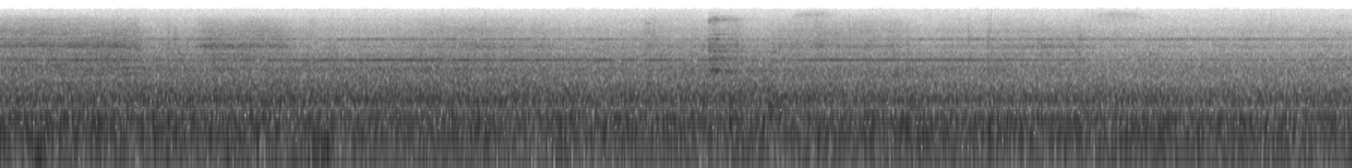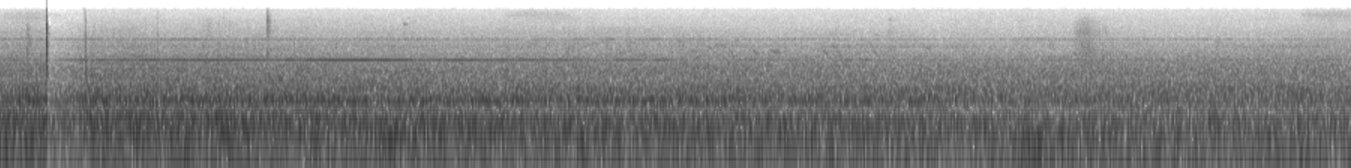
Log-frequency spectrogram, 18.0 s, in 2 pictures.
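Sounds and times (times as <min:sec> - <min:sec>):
diesel locomotive running: 0:00.0 - 0:18.0
train cars rolling rumble: 0:00.0 - 0:18.0
thin high-pitched whine: 0:00.5 - 0:13.8.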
